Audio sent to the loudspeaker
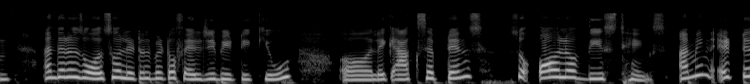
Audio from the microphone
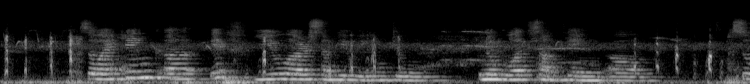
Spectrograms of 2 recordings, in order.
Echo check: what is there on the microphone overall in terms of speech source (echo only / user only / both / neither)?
user only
